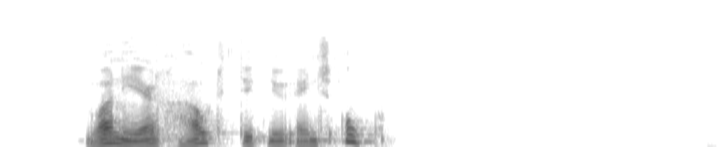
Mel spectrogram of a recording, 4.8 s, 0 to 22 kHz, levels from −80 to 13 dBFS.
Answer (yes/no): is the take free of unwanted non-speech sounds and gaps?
yes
